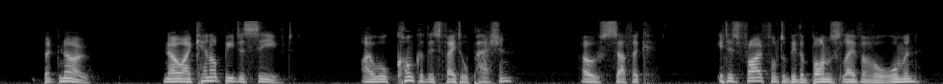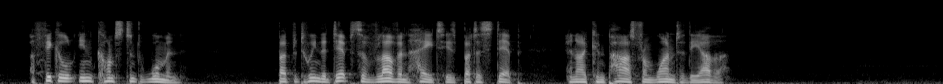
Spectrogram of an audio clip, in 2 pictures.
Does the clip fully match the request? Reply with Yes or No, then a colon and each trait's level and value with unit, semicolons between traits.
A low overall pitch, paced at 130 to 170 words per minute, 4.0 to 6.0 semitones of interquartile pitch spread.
Yes: low, 120 Hz; average, 160 wpm; average, 4.3 semitones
